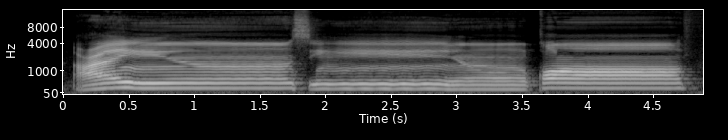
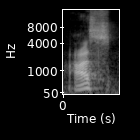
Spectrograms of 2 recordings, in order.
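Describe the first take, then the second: First: Each letter is said separately by its name. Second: The letters are blended into one short word. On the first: The speaker calls it right. "read these letters separately with their names" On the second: The speaker calls it wrong. "You say, Asq, no"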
